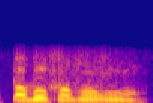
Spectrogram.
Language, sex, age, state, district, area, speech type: Assamese, male, 18-30, Assam, Sivasagar, rural, conversation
